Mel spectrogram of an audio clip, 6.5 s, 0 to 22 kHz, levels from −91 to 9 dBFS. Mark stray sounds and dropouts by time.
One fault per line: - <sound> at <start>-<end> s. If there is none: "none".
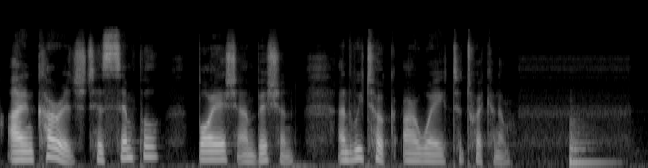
- tap at 5.7-6.2 s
